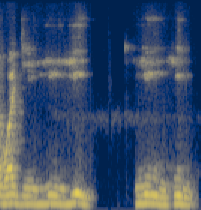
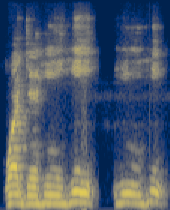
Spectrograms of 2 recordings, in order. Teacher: ini harus dijaga makhrajnya di aqsal halq, pangkal tenggorokan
